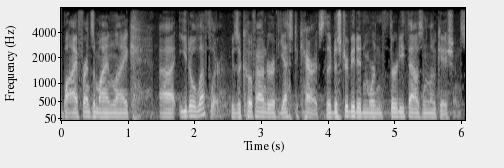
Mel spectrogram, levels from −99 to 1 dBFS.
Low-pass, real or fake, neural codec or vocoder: 7.2 kHz; real; none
